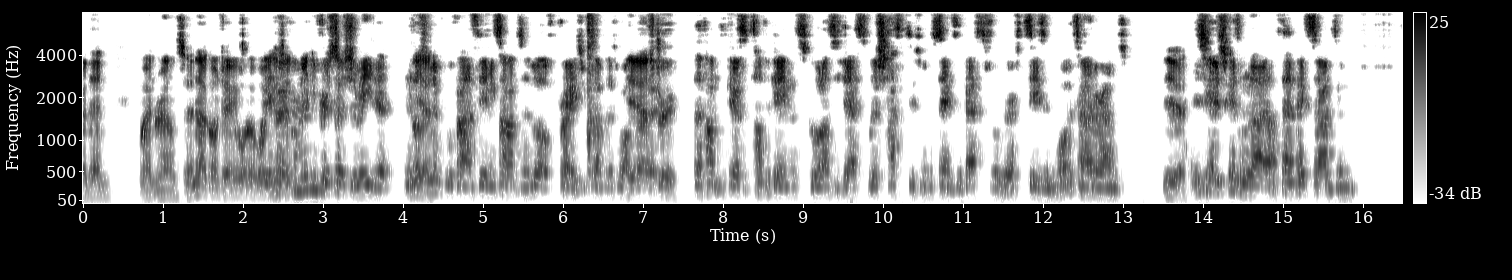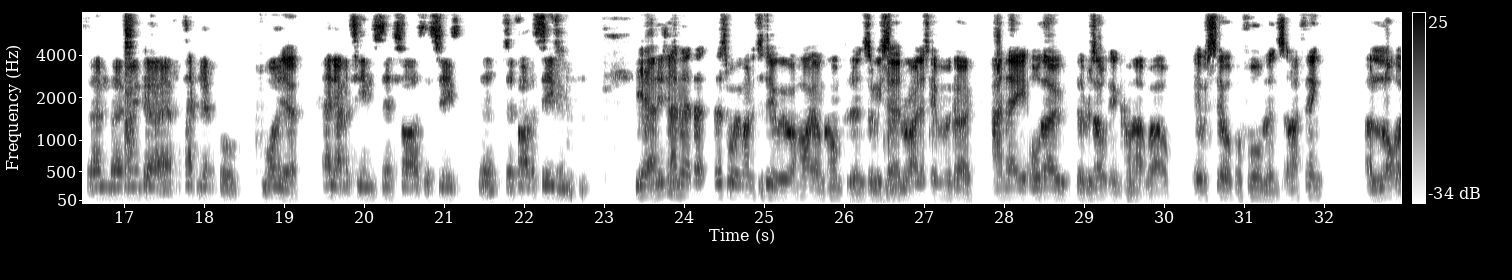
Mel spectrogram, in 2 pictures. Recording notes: The audio seems a bit off this episode however should be fixed for the next one.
